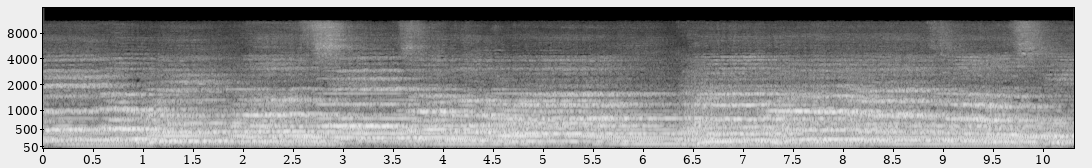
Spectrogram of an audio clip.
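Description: A church choir singing slow, sustained sung notes, with the words' hissed consonants heard now and then.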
